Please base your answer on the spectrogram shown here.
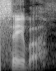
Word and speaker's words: Saba: so the next Island I went to was saba and it's although it's spelled sa it's pronounced Saba okay uh it's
